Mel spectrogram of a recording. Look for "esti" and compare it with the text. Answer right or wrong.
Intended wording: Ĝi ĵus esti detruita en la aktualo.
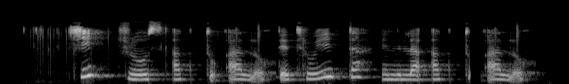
wrong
